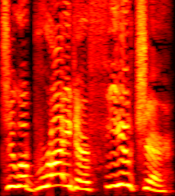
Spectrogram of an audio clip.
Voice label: variable chant

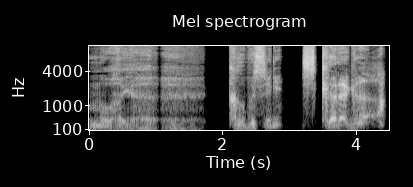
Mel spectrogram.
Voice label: retire, jp

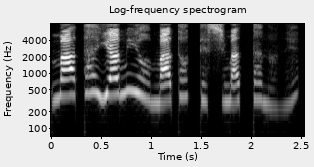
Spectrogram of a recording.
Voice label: Voice growth jp; suzette

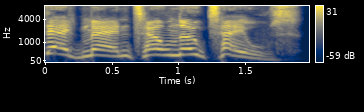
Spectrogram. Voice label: variable chant

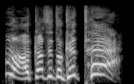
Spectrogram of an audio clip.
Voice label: variable chant, jp

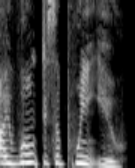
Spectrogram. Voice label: chant; saki

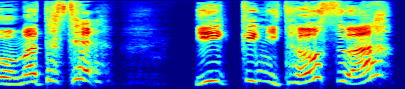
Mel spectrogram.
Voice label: variable chant jp

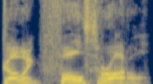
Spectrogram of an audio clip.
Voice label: variable chant

